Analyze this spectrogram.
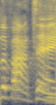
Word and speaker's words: D'Vonta: to her I'm like please don't let me call this man Devonte I know I'm a up but call him Devonte yeah but that's how you say it that's actually how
